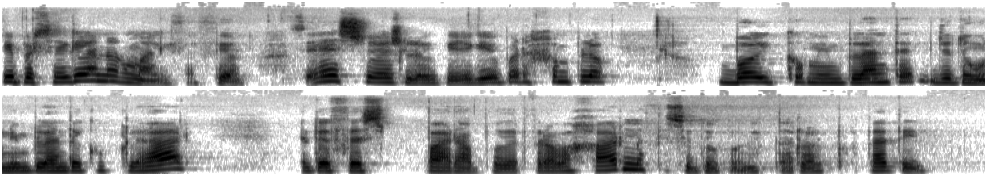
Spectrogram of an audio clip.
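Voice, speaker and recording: Dry and close with no echo, a woman speaks fairly quickly in a plain, everyday voice at medium pitch, with lively intonation. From Spain, Segovia province. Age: 40s. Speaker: bank employee, deaf with cochlear implant. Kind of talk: interview.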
